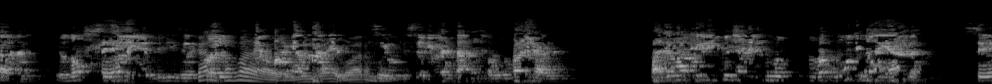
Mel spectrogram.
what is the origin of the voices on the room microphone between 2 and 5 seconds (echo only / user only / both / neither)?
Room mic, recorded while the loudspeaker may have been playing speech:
both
